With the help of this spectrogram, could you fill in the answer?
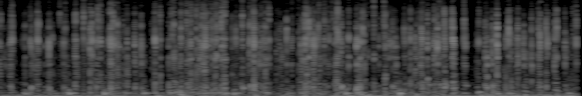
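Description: Hands in pink silicone scrubbing gloves with bristles scratch and tap all over the round, hollow metal mesh grille of a table-top Blue Yeti microphone. A dense, continuous stream of bright, brushy scratching is heard, peppered with quick, dry taps that die away almost at once over a low rumble.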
